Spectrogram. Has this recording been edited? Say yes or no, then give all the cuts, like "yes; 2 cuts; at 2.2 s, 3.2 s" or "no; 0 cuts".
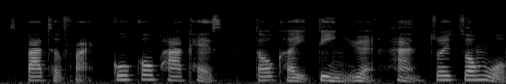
yes; 1 cut; at 1.1 s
